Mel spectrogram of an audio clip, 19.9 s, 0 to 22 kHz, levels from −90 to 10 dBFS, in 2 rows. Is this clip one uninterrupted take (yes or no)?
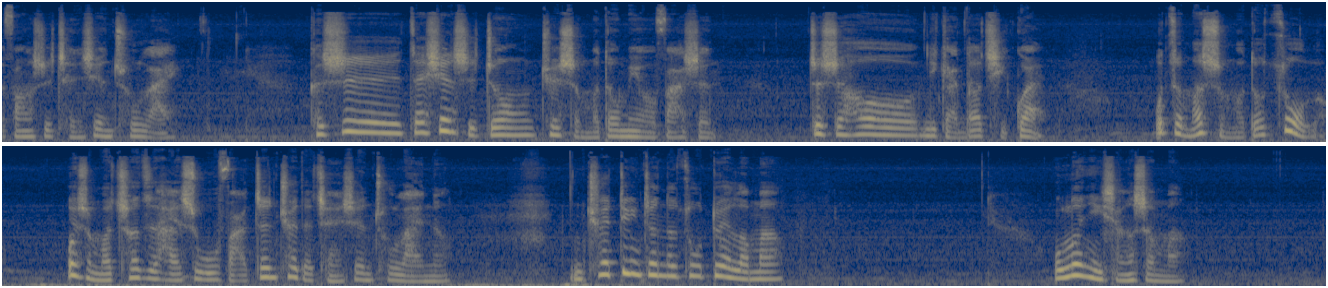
yes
